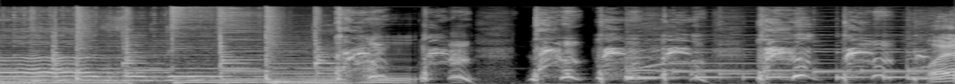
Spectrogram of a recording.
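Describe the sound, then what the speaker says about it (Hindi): Harsh coughing and throat clearing break out in the middle of a cough syrup commercial, with music playing before and after the rough, bursty hacks. "ओए पाजी किए कराए पर खांस दिए क्या?"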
